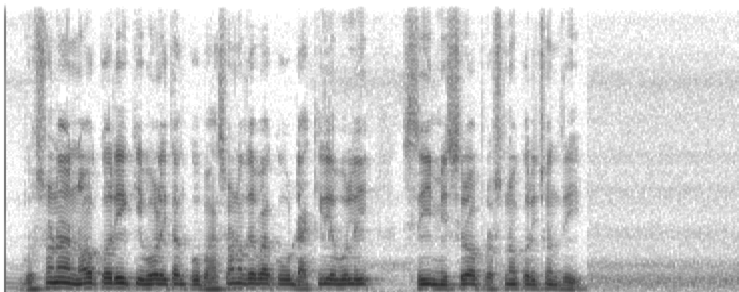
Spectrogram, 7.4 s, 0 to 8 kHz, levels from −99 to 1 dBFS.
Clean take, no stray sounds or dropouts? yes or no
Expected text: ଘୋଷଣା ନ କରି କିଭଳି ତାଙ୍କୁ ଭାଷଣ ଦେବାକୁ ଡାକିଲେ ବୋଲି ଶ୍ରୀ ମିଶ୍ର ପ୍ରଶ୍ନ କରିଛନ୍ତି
yes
